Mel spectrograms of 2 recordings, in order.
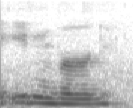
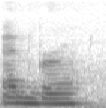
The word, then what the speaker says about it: Edinburgh: go places and I hate offending people by pronouncing their City wrong it's like people who go to Scotland and say Edinburgh instead of Edinburgh there we go so a little extra shading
